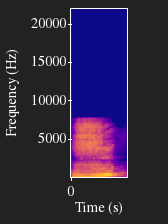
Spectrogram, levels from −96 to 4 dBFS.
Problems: none marked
